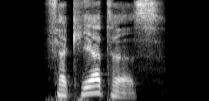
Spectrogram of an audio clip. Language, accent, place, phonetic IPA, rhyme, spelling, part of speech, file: German, Germany, Berlin, [fɛɐ̯ˈkeːɐ̯təs], -eːɐ̯təs, verkehrtes, adjective, De-verkehrtes.ogg
- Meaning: strong/mixed nominative/accusative neuter singular of verkehrt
